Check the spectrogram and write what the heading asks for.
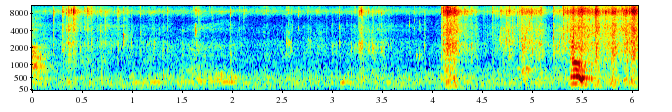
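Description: Quiet room with faint clicks. About four seconds in comes a short, sharp rustle of handling, then a brief vocal sound near the end.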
